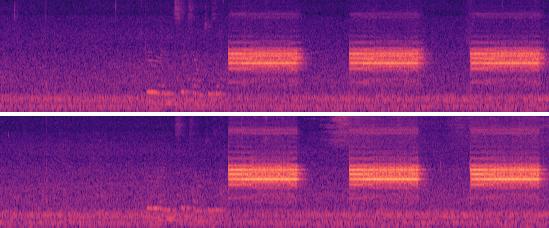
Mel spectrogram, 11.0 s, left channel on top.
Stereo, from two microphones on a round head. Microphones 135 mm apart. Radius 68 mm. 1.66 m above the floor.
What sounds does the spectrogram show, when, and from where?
2.8 s a woman speaking: 80° left, 5 m
4.6 s an alarm: 70° right (ahead or behind), 1.2 m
